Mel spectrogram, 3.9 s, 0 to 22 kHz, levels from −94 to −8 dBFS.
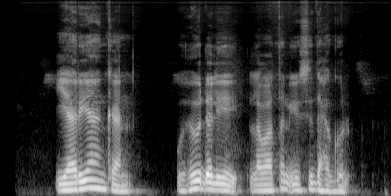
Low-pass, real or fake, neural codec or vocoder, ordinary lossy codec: none; real; none; none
